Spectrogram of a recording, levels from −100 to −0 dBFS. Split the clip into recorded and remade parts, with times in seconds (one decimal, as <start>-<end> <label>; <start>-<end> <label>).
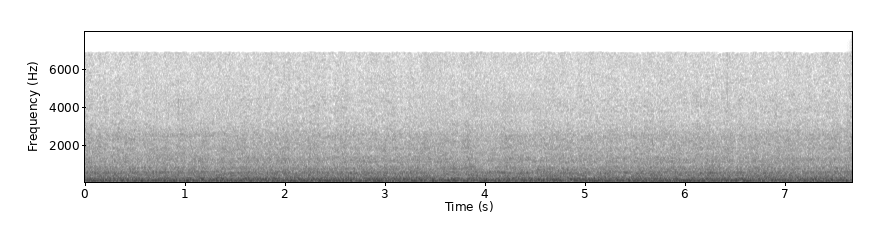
0.0-0.7 recorded; 0.7-1.5 remade; 1.5-3.4 recorded; 3.4-4.6 remade; 4.6-7.7 recorded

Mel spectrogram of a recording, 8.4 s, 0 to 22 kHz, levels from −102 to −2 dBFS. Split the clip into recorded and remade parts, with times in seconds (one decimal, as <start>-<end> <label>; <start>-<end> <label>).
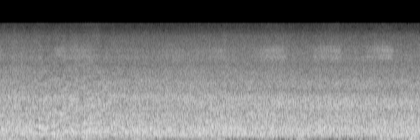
0.0-0.7 recorded; 0.7-2.3 remade; 2.3-8.4 recorded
